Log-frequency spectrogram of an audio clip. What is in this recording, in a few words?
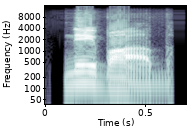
"nabob", American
